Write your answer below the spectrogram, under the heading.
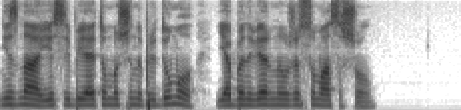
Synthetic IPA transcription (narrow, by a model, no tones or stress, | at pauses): nʲɪznajʊjesʲlʲɪbɨjaɛt̪ʊmɐʂɨnʊpɾʲɪd̪uməlˠ | jabɨnɐvʲe̞rnəʊʐɛsʊmasɐʂolˠ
